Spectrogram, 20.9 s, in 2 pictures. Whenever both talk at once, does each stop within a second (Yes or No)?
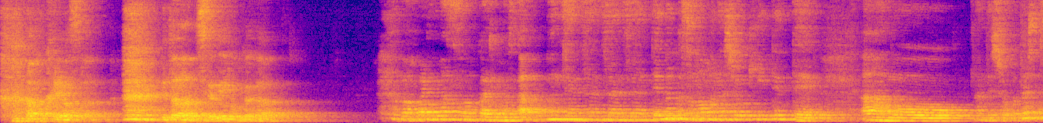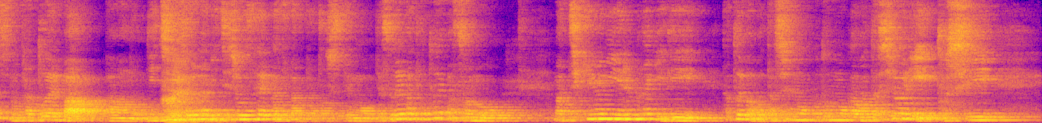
Yes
